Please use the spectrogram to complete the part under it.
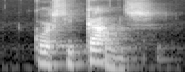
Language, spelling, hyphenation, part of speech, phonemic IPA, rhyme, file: Dutch, Corsicaans, Cor‧si‧caans, adjective / proper noun, /kɔrsiˈkaːns/, -aːns, Nl-Corsicaans.ogg
- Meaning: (adjective) 1. Corsican, of or relating to the island, people and/or culture of Corsica 2. in or otherwise relating to the Corsican language; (proper noun) the Corsican language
